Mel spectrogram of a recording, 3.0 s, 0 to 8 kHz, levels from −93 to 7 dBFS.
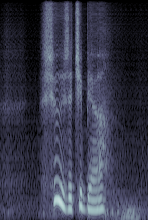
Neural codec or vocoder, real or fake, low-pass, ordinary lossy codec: codec, 16 kHz, 0.2 kbps, FocalCodec; fake; none; none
